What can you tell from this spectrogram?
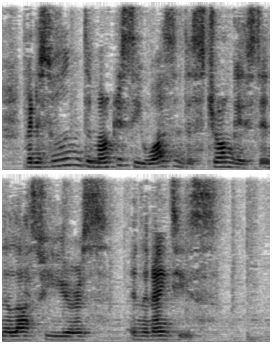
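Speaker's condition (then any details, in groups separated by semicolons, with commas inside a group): No condition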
